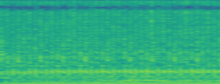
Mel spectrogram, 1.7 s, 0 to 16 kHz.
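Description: A hot Isuzu Panther Grand Touring 2007 diesel engine idles close by with a steady, dense knocking rumble that holds an even rhythm throughout, with no voices over it.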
